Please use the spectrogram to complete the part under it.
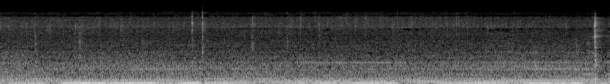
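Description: A spoon scrapes and stirs in a pan.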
